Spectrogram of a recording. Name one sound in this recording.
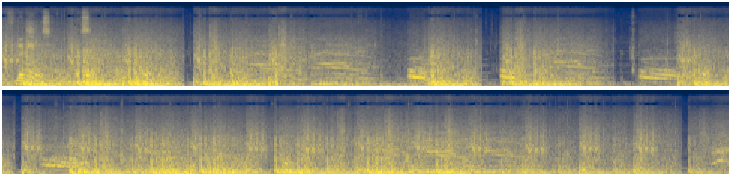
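A crossbow fires bolts again and again.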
